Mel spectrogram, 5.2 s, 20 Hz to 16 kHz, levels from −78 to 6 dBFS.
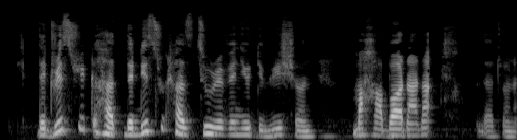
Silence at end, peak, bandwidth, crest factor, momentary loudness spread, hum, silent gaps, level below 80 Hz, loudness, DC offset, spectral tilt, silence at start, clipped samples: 0 s; -4 dBFS; 11 kHz; 22 dB; 12 LU; none; none; -70 dBFS; -24 LUFS; under 0.1%; -6 dB/octave; 0.35 s; under 0.1%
